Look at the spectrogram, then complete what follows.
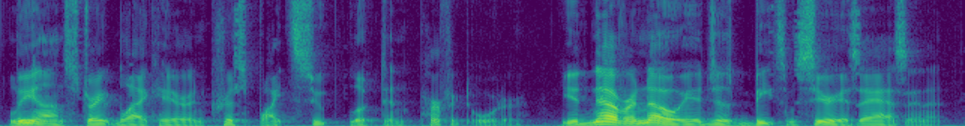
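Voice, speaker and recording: A man with a lowish voice narrates dramatically, swinging widely in pitch. He is emphatic and theatrical, like a host reading pulp fiction aloud, with music underneath. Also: big pitch swings, moderate pace, gravelly. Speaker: channel host and story narrator. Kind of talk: dramatic story reading, scripted.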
